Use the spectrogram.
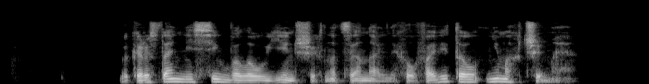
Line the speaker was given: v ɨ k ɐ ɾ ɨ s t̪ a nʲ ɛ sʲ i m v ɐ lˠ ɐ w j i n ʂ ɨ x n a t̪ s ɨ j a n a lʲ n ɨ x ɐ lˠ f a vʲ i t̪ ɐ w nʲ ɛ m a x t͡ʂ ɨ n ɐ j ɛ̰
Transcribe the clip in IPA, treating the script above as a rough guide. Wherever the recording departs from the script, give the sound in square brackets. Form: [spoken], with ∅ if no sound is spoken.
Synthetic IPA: v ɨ k ɐ ɾ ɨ s t̪ a [nʲː] ɛ sʲ i m v ɐ lˠ ɐ w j i n ʂ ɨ x n [ɐ] t̪ s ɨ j a n a lʲ n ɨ x ɐ lˠ f a vʲ i t̪ ɐ w nʲ ɛ m a x t͡ʂ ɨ [m] ɐ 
